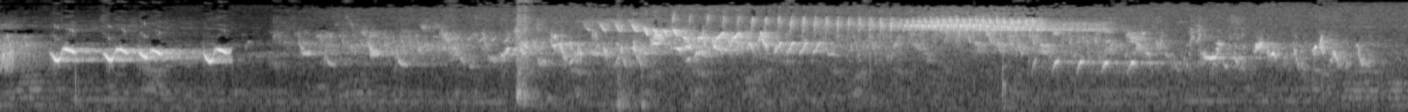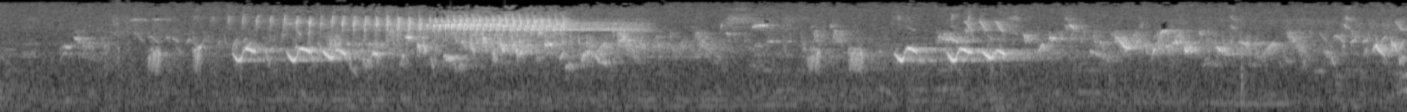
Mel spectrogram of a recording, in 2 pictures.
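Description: A songbird singing: repeated quick chirping phrases and high trills that come and go throughout. There is a single knock about five seconds in.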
